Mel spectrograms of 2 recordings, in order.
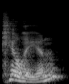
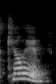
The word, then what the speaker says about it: Cillian: uh mild mannered librarian coincidentally named Killian but spelled with a c whereas my killing's spilled with a K but um yes I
